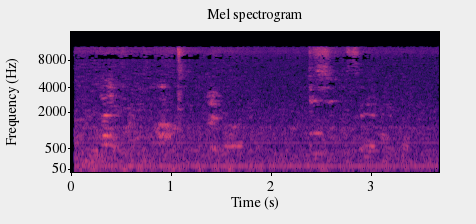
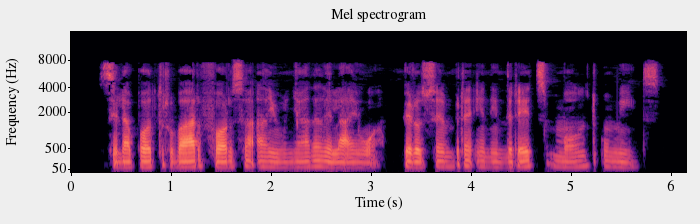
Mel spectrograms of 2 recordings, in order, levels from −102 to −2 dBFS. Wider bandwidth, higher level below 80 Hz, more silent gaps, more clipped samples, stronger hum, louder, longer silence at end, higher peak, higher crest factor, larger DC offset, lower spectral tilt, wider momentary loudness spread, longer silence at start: first, 12 kHz vs 8.4 kHz; about the same, -66 dBFS vs -64 dBFS; neither; neither; neither; second, -46 LUFS vs -33 LUFS; second, 0 s vs 0.3 s; second, -26 dBFS vs -10 dBFS; about the same, 22 dB vs 22 dB; neither; second, -2 dB/octave vs -4 dB/octave; about the same, 12 LU vs 11 LU; second, 0.05 s vs 0.3 s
